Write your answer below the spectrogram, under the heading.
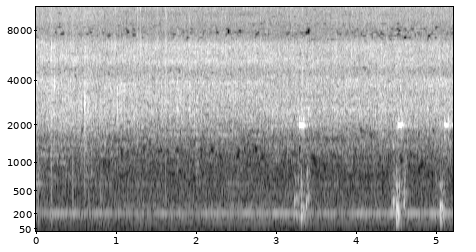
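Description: Steak and onions sizzling steadily in a frying pan, over a low steady hum. A few short electronic beeps from the Kenmore range's timer buttons being pressed sound about three seconds in and twice near the end.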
